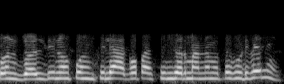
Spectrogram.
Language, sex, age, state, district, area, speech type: Odia, female, 30-45, Odisha, Sambalpur, rural, conversation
